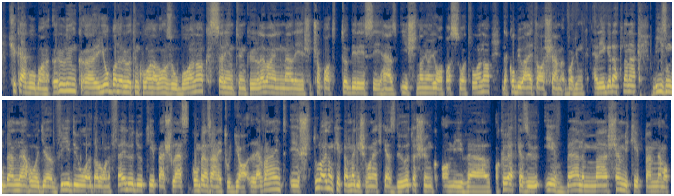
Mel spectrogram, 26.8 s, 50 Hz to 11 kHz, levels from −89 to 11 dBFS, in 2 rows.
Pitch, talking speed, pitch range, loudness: 140 Hz, 120 wpm, 130-155 Hz, -11 LUFS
